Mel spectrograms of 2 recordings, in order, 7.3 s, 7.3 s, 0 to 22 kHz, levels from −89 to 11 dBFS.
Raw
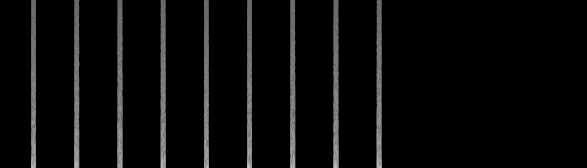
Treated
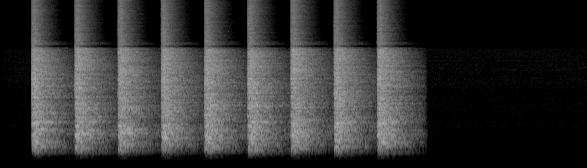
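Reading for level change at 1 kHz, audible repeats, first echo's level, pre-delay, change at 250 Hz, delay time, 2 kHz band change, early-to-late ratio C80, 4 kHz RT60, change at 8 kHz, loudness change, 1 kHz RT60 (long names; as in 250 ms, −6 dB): +8.0 dB, no echo audible, no echo audible, 3 ms, −14.0 dB, no echo audible, +9.0 dB, 3.5 dB, 0.85 s, +10.5 dB, +7.5 dB, 0.85 s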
